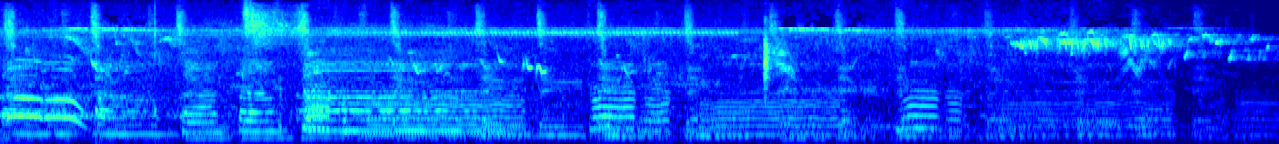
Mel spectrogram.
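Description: Background music with a wavering melody line, fading out near the end.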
